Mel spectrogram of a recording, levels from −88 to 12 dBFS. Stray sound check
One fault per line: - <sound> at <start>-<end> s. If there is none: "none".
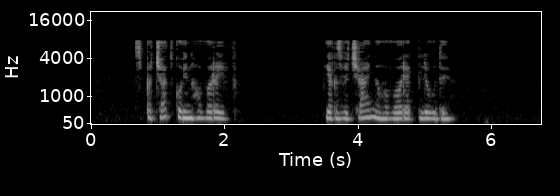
none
